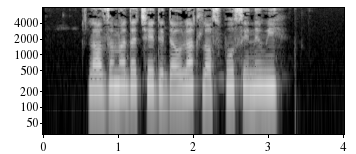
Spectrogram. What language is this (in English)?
Pashto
